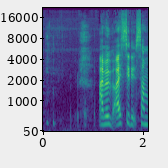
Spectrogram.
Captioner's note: laughs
